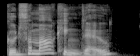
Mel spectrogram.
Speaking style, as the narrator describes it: said Susan calmly

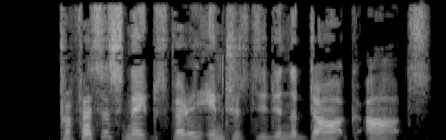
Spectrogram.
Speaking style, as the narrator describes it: he blurted out

